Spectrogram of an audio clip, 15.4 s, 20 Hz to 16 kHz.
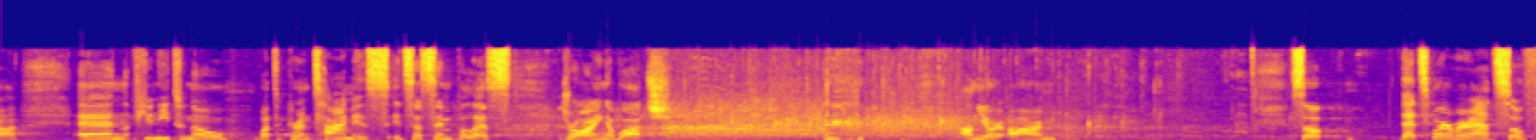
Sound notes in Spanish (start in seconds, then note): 6.8 Aplausos; 7.2 Risas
